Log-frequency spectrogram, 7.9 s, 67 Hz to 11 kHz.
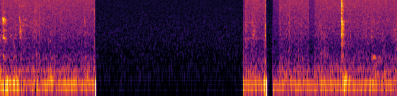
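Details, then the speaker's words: Ham radio station audio (Icom IC-9700/IC-7610 setup) during FT4: low steady hum with sharp crackles and ticks, a sudden dropout to silence, then hum returns; owner suspects a cheap preamp dying or a bad cap, not the cable; unconfirmed. "Sounds like my preamp might be dying, which will be very, very unfortunate."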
